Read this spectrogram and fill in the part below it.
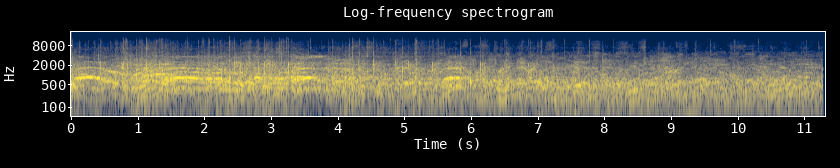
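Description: A large outdoor crowd cheers and whoops loudly.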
